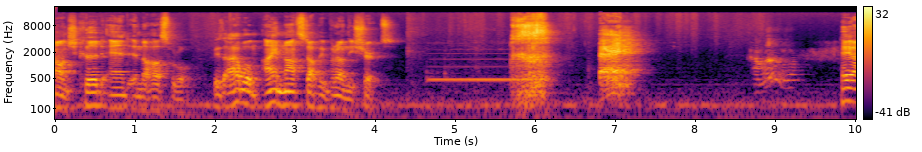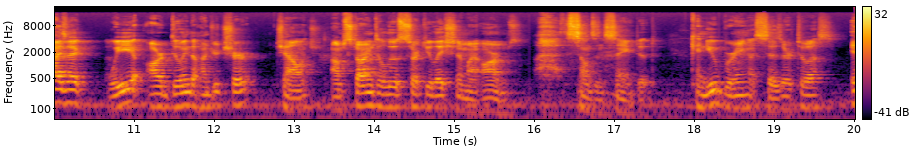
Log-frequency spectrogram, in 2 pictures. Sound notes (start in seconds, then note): 4.6 phone Ringing; 15.9 sigh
